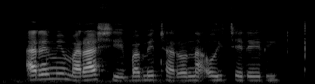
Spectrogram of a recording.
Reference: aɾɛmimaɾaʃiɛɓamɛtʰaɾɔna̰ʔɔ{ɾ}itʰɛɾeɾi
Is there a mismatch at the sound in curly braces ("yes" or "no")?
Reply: yes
